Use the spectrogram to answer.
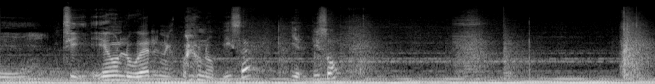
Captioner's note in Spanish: Piso rechinando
